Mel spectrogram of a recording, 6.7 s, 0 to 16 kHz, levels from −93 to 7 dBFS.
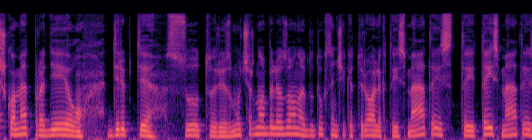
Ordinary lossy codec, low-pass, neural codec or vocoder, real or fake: MP3, 96 kbps; 10.8 kHz; none; real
